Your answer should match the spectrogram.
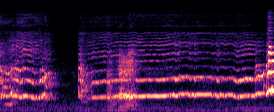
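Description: Cavalier King Charles spaniel whining in excitement at its owner's homecoming: a short wavering whine, then one long, steady, high-pitched whine lasting nearly three seconds.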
